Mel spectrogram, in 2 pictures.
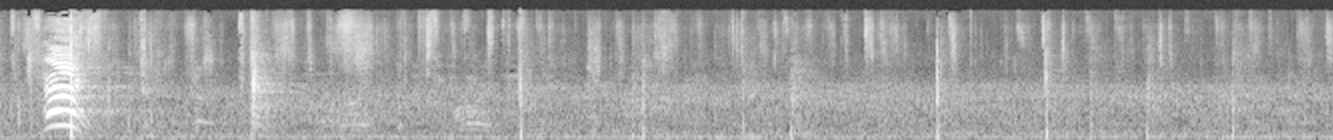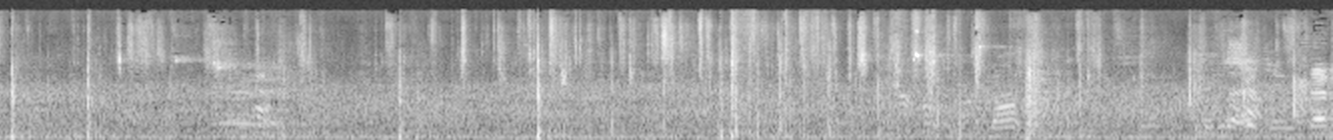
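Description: A basketball bouncing on a hard outdoor court, with sharp knocks at irregular intervals and players' voices calling out. There is a loud shout about half a second in.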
